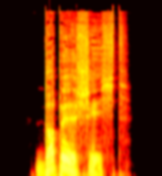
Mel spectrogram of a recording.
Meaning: bilayer
- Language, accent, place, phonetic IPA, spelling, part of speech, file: German, Germany, Berlin, [ˈdɔpl̩ˌʃɪçt], Doppelschicht, noun, De-Doppelschicht.ogg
